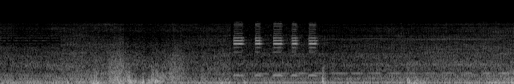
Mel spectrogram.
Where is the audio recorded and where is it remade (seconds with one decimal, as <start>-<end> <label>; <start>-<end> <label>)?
0.0-0.6 remade; 0.6-5.1 recorded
